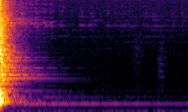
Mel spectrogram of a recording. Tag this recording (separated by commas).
Percussion, Musical instrument, Music, Drum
